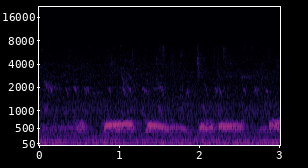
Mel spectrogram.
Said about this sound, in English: I don't know if you can hear that. The pigeons are cooing. It's that time of day here. I hope it's not distracting.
